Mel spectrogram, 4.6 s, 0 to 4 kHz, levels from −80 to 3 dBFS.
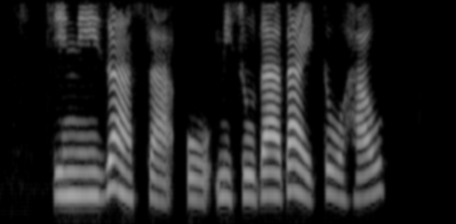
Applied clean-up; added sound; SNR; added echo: none; none; none; none.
